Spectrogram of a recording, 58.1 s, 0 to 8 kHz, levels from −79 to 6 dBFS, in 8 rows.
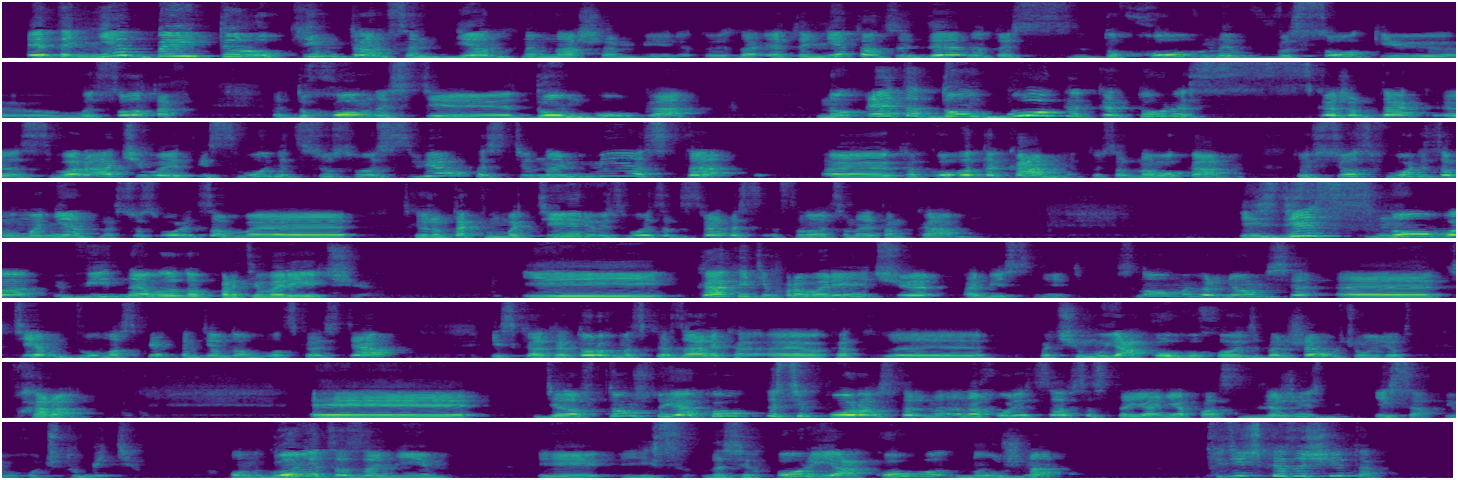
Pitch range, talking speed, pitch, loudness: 170-270 Hz, 140 wpm, 205 Hz, -24 LUFS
